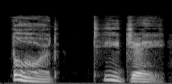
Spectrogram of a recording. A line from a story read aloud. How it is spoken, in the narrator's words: Stacy exclaimed in a whisper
